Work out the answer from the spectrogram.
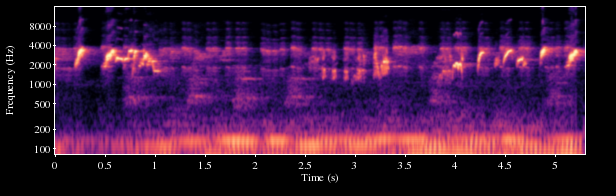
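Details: Red-whiskered bulbul singing, meant to stir other bulbuls to sing: quick chirpy, whistled phrases, loud at the start and in a run of clear bursts near the end, with a softer chattering passage between and a low steady hum beneath.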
